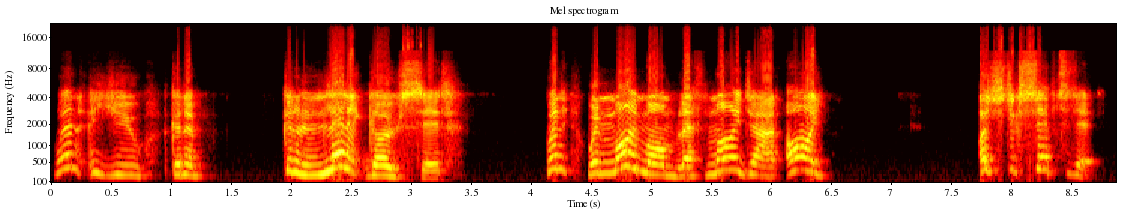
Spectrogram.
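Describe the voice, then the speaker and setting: Man as wounded, pushy teen boyfriend; very bright, high voice, slow halting delivery, table-read drama. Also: lively intonation, exaggerated voice. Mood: insistent. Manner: halting, stammering, repeats words. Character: accused teenage boyfriend, pleading, wounded and pushy. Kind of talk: amateur screenplay table read.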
